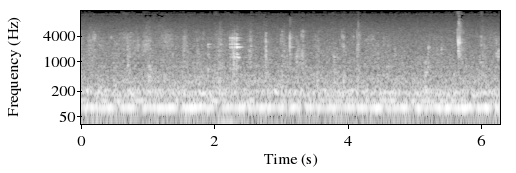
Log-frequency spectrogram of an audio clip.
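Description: Close-miked chewing with soft, scattered mouth clicks and a sharper click near the end, over a steady low hum.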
